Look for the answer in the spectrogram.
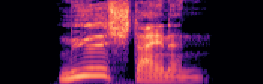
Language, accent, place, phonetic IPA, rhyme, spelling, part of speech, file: German, Germany, Berlin, [ˈmyːlˌʃtaɪ̯nən], -yːlʃtaɪ̯nən, Mühlsteinen, noun, De-Mühlsteinen.ogg
- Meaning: dative plural of Mühlstein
